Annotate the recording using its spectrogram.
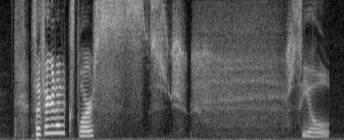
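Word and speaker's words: Seoul: I don't think it's just soul, but I do not speak Korean. It's like soul.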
